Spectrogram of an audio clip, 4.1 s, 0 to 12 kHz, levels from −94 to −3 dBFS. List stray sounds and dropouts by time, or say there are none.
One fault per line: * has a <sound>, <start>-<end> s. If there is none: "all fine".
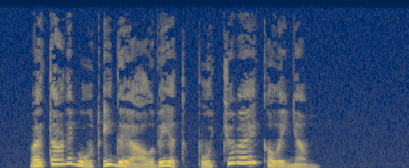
all fine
